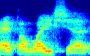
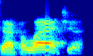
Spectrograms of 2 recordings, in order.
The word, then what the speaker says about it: Appalachia: I mean, it's not Appalachia, it's Appalachia. I hear that all the time up here, and that wears me out. So I make a lot of on-spot corrections about Appalachia and Appalachia.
